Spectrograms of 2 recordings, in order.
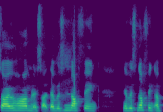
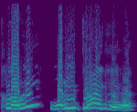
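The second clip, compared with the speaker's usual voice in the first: imitating the drag queen; 8 semitones higher, 16 dB quieter, slower than usual. Drag queen voiced in story.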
